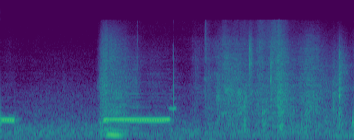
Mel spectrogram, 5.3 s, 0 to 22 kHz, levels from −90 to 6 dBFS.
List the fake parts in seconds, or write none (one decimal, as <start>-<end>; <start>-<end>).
0.0-0.6; 1.6-4.8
